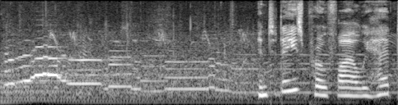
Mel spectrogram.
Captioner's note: birds chirping; gentle music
